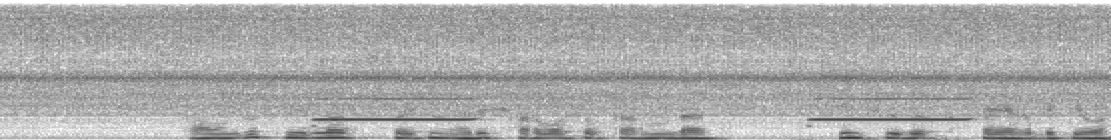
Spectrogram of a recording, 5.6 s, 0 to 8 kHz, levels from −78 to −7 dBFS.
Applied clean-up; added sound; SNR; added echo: none; Domestic sounds, home sounds + Wind instrument, woodwind instrument; -1 dB; none.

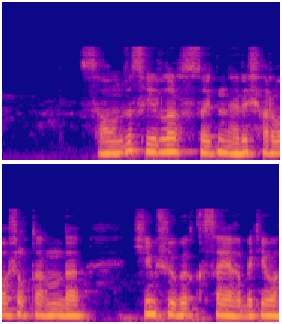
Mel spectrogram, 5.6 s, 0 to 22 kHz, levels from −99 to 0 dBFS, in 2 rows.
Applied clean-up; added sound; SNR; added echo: none; none; none; none.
